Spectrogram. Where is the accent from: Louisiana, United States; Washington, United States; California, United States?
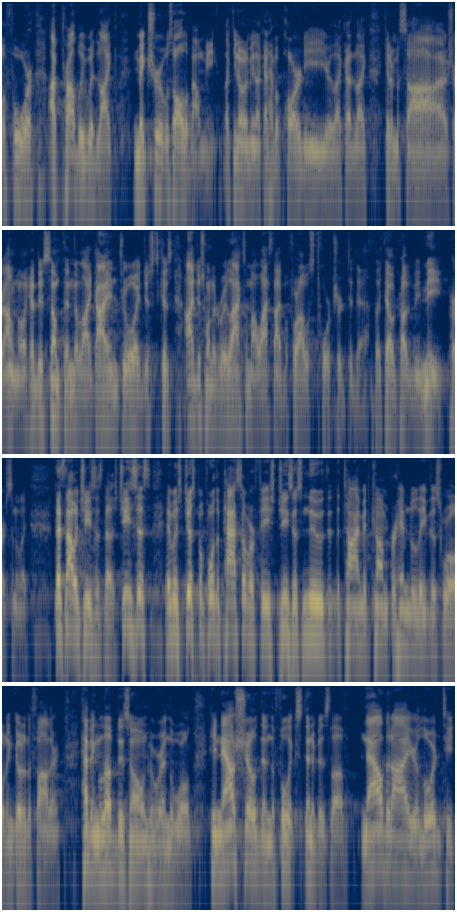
Louisiana, United States; Lafayette; moved away as an adult; also born or lived in Birmingham; I'm originally from Lafayette, Louisiana, so that was the first church that I was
